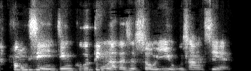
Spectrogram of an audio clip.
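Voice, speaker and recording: A woman talks at a fairly quick pace. She has a non-native accent. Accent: non-native Mandarin. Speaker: marketing professional. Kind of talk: casual interview chat. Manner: fast.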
